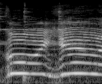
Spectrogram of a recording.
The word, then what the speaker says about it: God jul: Goo you, everyone! Goo you. Yes, very good, yes. That is how you say Merry Christmas in my country.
